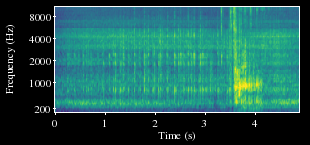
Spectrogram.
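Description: A coffee machine runs after its button is pressed to make black coffee. A steady, buzzing motor hum holds throughout, and a louder rattling surge comes near the end.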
